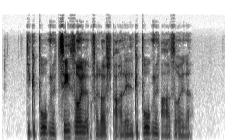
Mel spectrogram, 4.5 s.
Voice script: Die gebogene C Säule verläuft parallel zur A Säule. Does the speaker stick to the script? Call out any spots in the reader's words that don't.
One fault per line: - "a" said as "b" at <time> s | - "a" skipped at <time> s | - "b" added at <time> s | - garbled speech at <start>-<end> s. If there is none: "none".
- "zur" said as "gebogene" at 2.7 s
